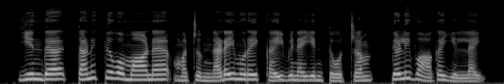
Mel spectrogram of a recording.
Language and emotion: Tamil, neutral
